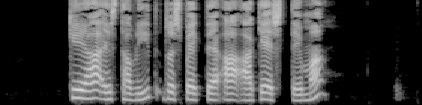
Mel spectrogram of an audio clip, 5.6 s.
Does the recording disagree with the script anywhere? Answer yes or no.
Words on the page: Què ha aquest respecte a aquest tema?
yes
